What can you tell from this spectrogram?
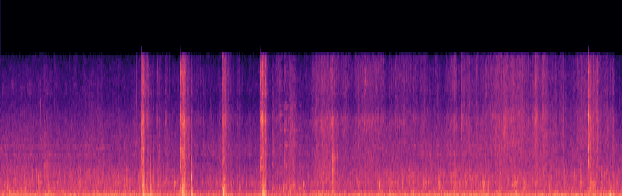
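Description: A metal fry basket and tongs clank against a steel tray as fried mini crabs are tipped out: four sharp clanks about two to four seconds in, then a lighter one. Under them runs a steady low hum of stall noise.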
